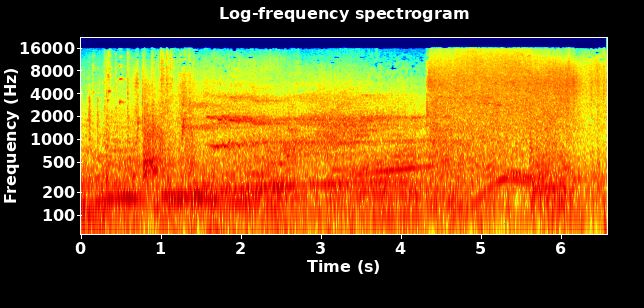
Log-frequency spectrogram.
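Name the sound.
car engine running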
